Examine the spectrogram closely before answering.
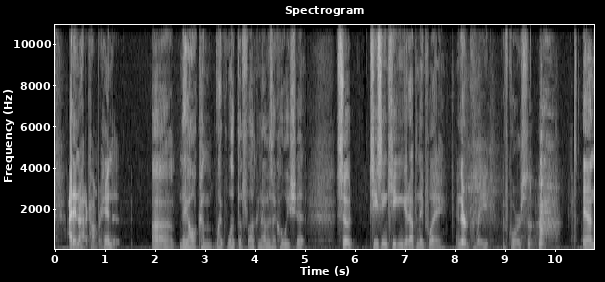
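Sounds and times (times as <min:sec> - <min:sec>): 
speech: 0:00.2 - 0:10.0, 0:10.6 - 0:10.7
person sneezing: 0:09.4 - 0:10.1.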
